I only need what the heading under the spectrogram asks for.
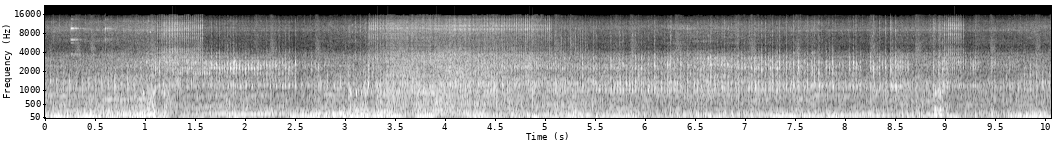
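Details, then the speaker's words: Honda Beat FI scooter at idle and light revs: busy clattery rattle from the CVT, sounding like worn rollers or roller housing; cause not confirmed. "Jadi kalau kita perhatikan ya teman-teman suaranya itu seperti suara roller ya atau rumah roller yang sudah haus"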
